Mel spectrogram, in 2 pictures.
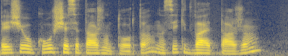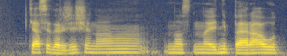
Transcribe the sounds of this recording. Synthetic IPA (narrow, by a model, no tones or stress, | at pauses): bɛʃɛokolˠʊʃɛsɛt̪aʒnɐt̪ɔɾt̪ənɐfsɛkʲid̪vaɛt̪aʒə | t̪ʲjasɛd̪ɐɾʒɛʃɛnɐ | nɐnɐɛd̪nipɛɾaot̪̚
